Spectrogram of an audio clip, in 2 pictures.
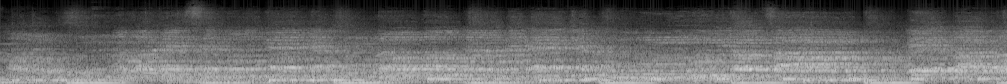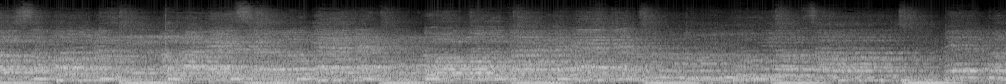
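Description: Mixed African choir of women and men singing a traditional song together, over a steady low beat about once a second.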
